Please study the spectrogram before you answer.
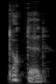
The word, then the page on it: doctored: Australian English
